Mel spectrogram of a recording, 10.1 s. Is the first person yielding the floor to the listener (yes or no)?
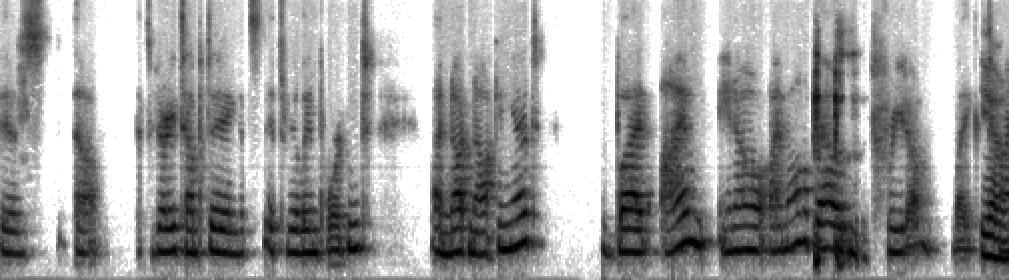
no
